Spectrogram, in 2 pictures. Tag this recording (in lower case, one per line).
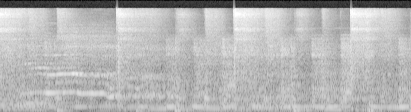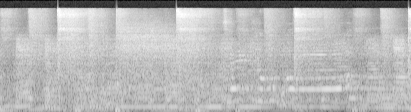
music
